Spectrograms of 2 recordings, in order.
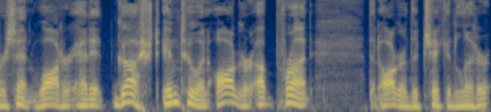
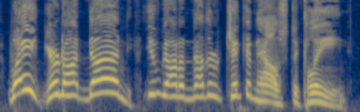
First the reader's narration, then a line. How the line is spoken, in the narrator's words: the worker instead hollered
